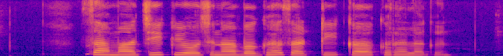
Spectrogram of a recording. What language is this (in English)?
Marathi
